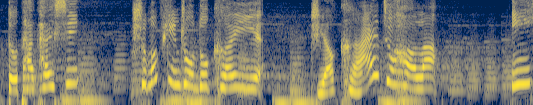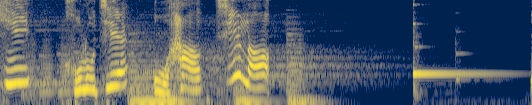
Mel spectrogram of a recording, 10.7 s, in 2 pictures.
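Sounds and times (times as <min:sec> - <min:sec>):
speech: 0:00.4 - 0:04.4, 0:05.1 - 0:08.2
doorbell ringing: 0:09.5 - 0:10.6.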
